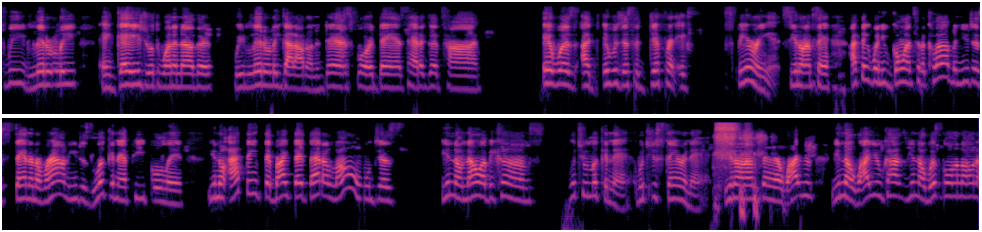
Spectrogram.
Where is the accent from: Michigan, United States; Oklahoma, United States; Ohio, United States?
Michigan, United States; Detroit; also born or lived in Atlanta metro area, Georgia; now in Atlanta, United States; I'm originally from Michigan. I'm originally from Detroit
